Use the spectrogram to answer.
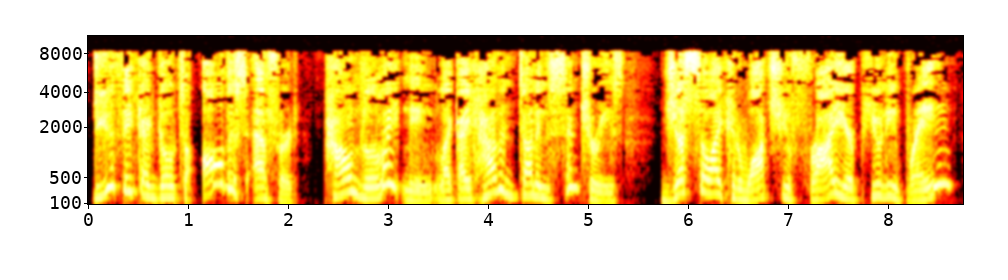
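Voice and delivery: high, scornful goddess-like scolding; exasperated spark striker. A narrator's reading. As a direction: berate a foolish mortal in a high voice.

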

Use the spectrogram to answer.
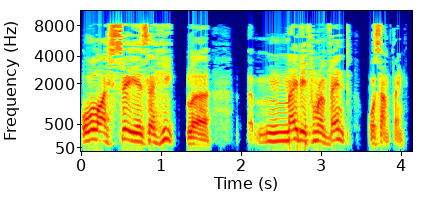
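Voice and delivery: high and loud, nervous excuse; scared denial. A narrator's reading. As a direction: talk yourself out of fear. Terrified hitman.

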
